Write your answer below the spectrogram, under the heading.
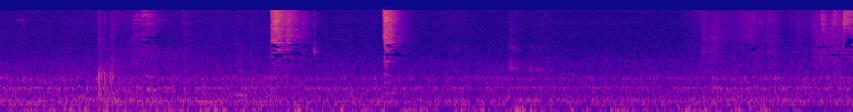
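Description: Handling noise from work on an electric motor: a few sharp clicks and knocks, the two loudest about a second apart, as tools and plastic parts are put down and picked up on a concrete floor, over a steady mechanical background hum.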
